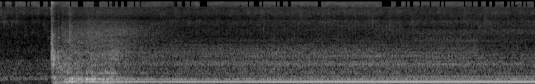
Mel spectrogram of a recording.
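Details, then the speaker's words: Garbage disposal after wiring a wall switch to it; earlier wrong wiring, switch to hot and neutral, tripped the breaker. A click, then a steady low hum that settles and holds even; the motor spins up and runs smoothly. "This is the sound of success."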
